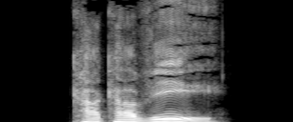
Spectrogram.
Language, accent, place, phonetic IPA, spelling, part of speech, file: German, Germany, Berlin, [kaːkaːˈveː], KKW, noun, De-KKW.ogg
- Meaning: abbreviation of Kernkraftwerk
